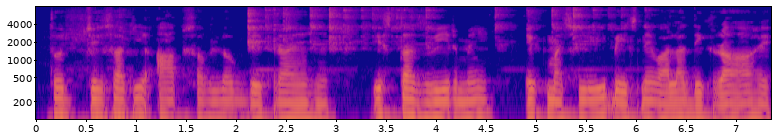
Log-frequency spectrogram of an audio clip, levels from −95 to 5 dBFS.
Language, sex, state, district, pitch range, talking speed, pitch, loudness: Hindi, male, Goa, North and South Goa, 95-105 Hz, 155 wpm, 105 Hz, -38 LUFS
